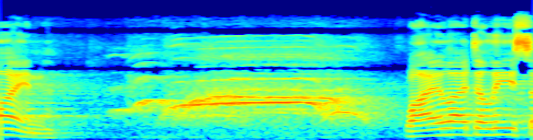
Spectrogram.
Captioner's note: audience applauding and cheering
